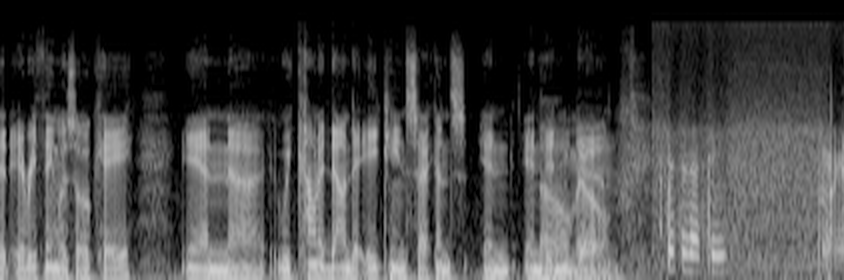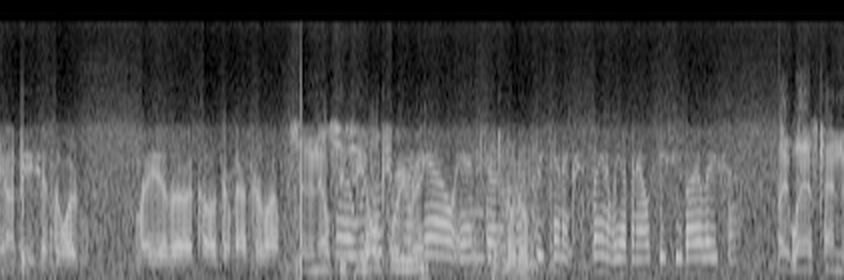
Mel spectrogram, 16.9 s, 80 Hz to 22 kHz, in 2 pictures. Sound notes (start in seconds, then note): 8.5 radio chatter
